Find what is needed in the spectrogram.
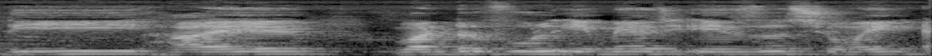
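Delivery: slow, choppy word-by-word reading. Shown as a demonstration. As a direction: read each word separately, haltingly. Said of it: "एक एक word करके ऐसे बोल रहे हैं". (एक-एक शब्द अलग करके धीमे पढ़ना)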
